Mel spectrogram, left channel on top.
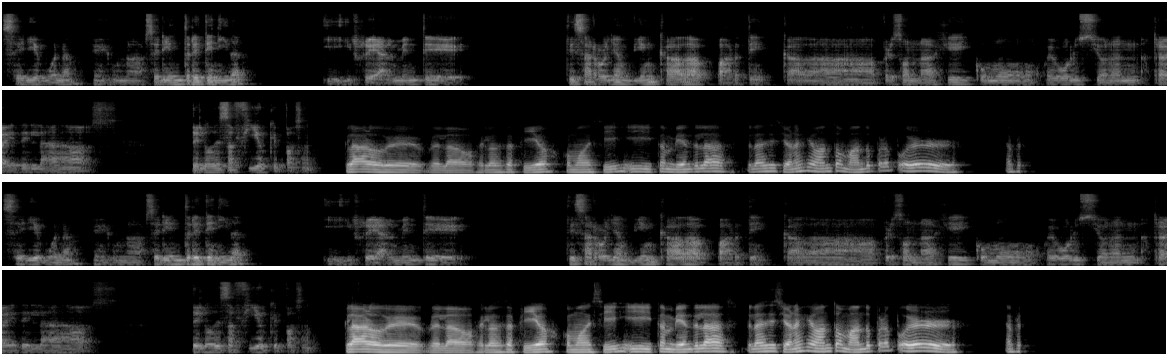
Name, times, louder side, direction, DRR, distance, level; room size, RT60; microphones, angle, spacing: voice 1, 0.0-2.4 3.2-4.6 5.6-12.8 13.6-14.8, left 1 dB, 80° left, 2.3 m, -35 dB
voice 2, 15.1-21.2 21.7-21.8, right 7 dB, 60° right, 0.4 m, -22 dB
11.0 x 5.9 x 4.7 m
head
